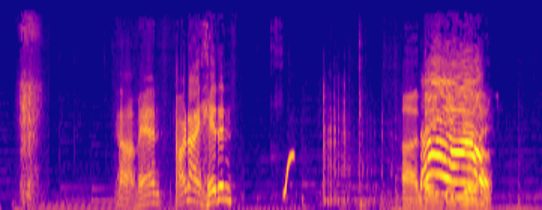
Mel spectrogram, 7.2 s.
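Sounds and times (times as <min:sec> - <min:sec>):
speech: 0:01.6 - 0:03.2, 0:05.3 - 0:06.6
dice clattering across a surface: 0:04.3 - 0:05.2.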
